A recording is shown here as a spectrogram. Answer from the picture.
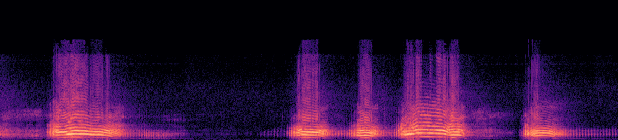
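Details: At Safarihoek Lodge in Namibia's savannah near Etosha National Park, one of three brown hyenas on a live camera gives loud, harsh, harmonic yelps: a long wavering cry, a pause, then four quick squealing bursts in close succession.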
